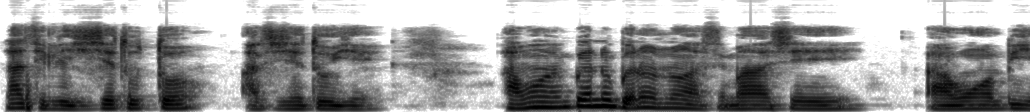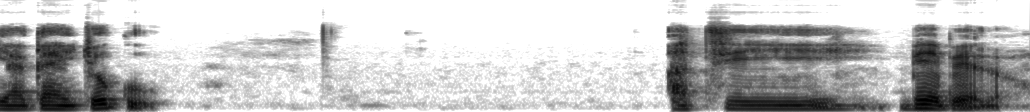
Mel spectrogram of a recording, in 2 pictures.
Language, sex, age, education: Yoruba, male, 30-45, tertiary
